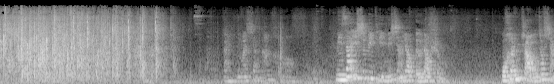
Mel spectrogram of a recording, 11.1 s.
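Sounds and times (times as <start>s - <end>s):
applause: 0.0s - 3.7s
speech: 6.8s - 9.0s, 10.0s - 11.0s.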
